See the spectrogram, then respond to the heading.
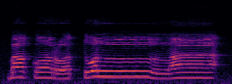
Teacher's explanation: Tapi tunya ditahan karena dia tanwin menghadapi lam. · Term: idgham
